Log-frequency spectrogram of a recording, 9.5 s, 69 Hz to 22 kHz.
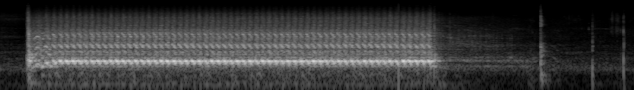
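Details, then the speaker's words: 1989 Ford F250 7.3L IDI diesel that sat six years, cold winter day: even cranking for about six seconds with no catch, then it stops. It starts hard because air is still in the fuel lines and it isn't taking fuel. "yeah apparently we ain't getting we still got air in the lines is what's wrong I can't understand why it's not taking fuel"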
